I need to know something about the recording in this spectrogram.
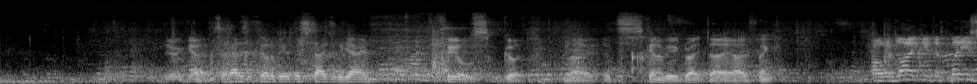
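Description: A man speaks cheerfully close by.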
